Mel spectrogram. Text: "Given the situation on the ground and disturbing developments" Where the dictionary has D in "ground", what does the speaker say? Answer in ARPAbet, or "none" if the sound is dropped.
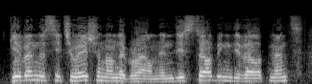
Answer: D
